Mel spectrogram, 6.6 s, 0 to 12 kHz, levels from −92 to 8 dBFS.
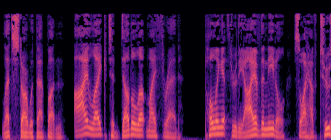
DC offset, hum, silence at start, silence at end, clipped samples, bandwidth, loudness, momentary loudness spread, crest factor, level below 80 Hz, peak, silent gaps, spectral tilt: under 0.1%; none; 0.05 s; 0 s; under 0.1%; 8.8 kHz; -25 LUFS; 10 LU; 16 dB; -50 dBFS; -10 dBFS; 1.38-1.47 s; -5 dB/octave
